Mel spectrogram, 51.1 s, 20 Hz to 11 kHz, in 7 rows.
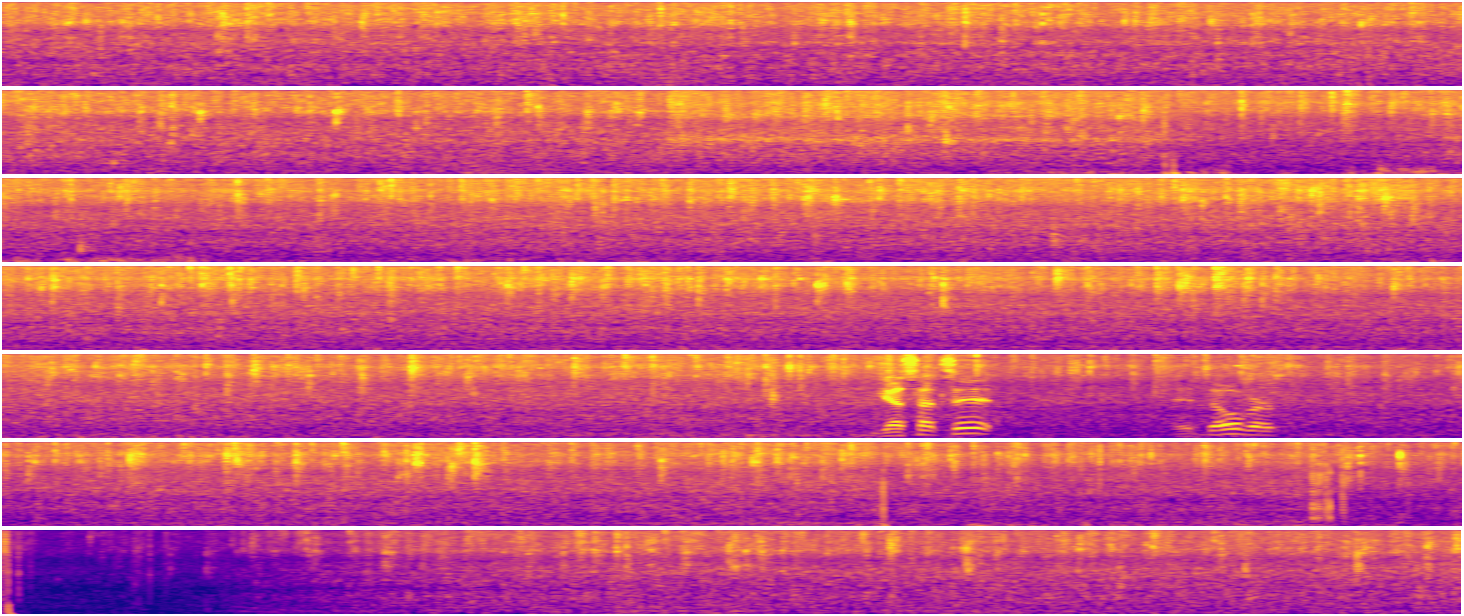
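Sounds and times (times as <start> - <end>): heavy rain spattering: 0.0 - 51.0
thunder crack and rumble: 10.7 - 15.6.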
